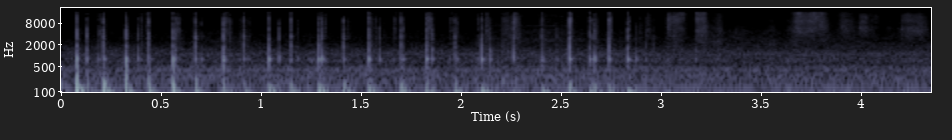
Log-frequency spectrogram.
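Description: A small green plastic squeeze tube of hand cream is tapped and scratched with fingertips and nails close to the mic. About 22 quick, dry taps land in an uneven rhythm, each a soft low thump with a short bright click. The tapping fades into quieter, hissy scratching toward the end.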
